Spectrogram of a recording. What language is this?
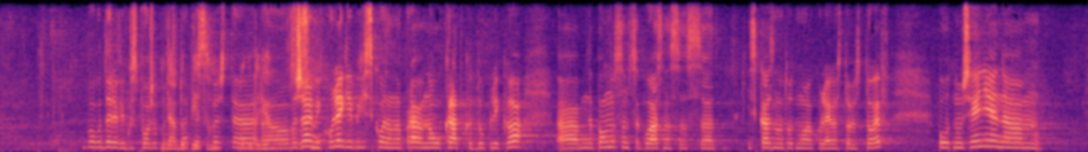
Bulgarian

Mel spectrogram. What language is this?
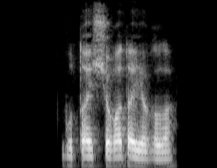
Tatar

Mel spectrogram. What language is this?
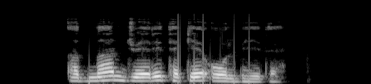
Phalura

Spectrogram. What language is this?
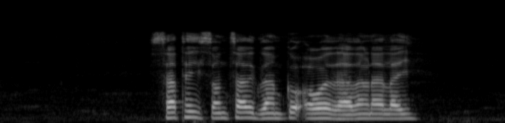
Nepali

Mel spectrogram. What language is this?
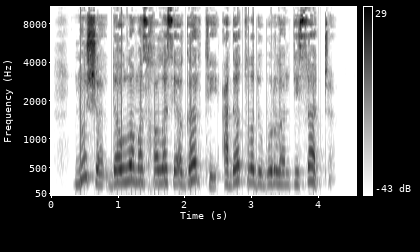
Dargwa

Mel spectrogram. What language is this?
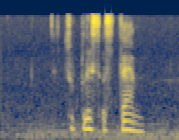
Javanese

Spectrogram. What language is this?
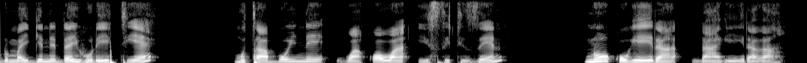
Kikuyu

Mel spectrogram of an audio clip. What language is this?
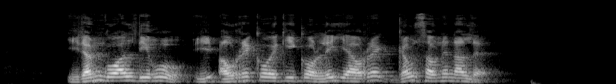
Basque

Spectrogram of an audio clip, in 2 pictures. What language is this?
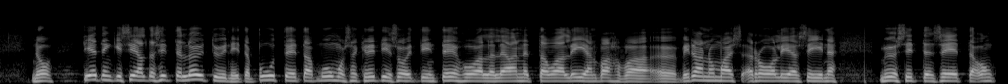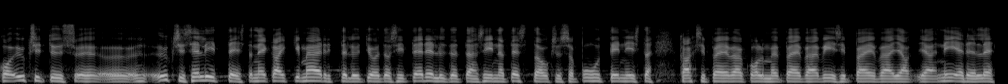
Finnish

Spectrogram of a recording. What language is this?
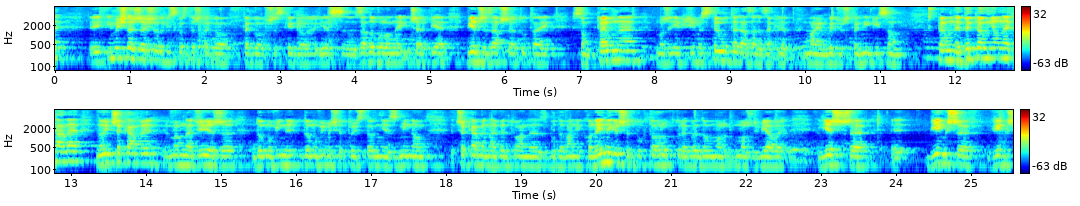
Polish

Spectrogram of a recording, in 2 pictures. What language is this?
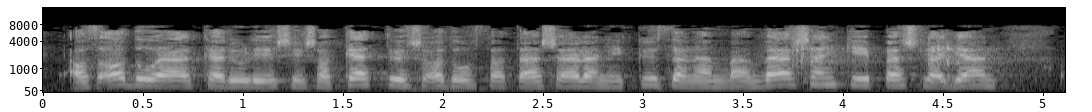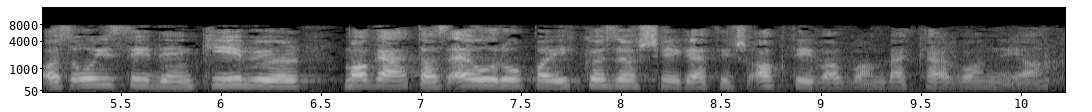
Hungarian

